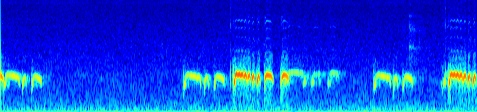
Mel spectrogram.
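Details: Melodious local zebra dove, a regular singer used to spur others into song, repeats short soft phrases of two or three hooked coos between louder rapid bubbling bursts.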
